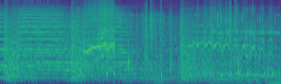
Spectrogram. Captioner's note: horse neighing; guns firing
